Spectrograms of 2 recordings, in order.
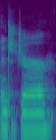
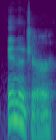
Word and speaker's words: integer: end of integer but when we have words that have an nt in the middle like integral integer internet we often as americans leave that t out so another option is to say it more like integer integer um and so thinking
